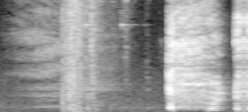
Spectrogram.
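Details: Two short, harsh coughs from an adult who says they are still sick, speaking during a live game stream, with a quiet room in the background.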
